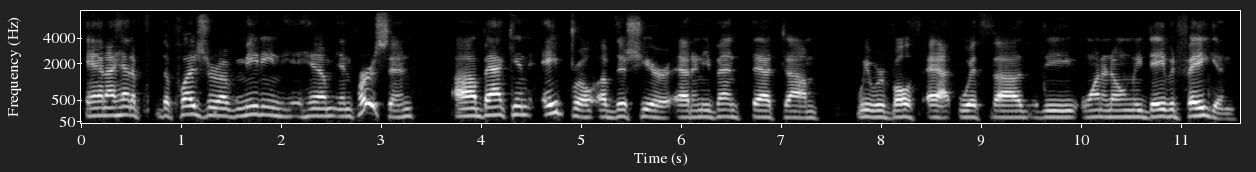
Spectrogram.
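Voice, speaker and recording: A man's voice: medium pitch, fairly even intonation, unhurried, no echo, studio quality. A man hosting a podcast interview over a video call, friendly and often restarting his sentences. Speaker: podcast host.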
